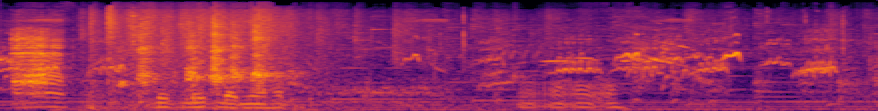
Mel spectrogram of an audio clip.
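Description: Several breeder geese honk loudly and repeatedly at close range on a poultry farm, mixed with other poultry calls, while someone speaks briefly over them.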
